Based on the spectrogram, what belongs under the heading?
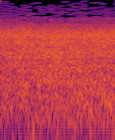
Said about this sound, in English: I am currently soaking wet, sitting near a beach. You might be able to hear the beach in the background.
